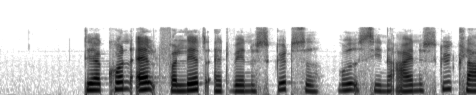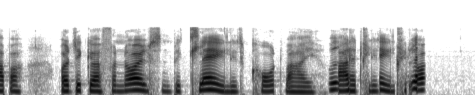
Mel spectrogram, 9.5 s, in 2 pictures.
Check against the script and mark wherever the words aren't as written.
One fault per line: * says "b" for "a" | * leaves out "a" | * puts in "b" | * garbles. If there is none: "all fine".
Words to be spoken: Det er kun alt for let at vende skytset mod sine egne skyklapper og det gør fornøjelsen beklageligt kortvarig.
* garbles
